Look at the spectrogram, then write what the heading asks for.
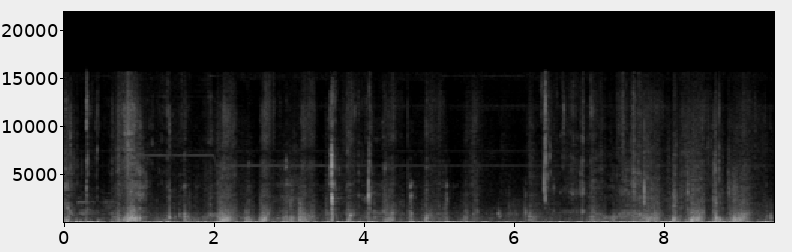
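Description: Close-miked biting and chewing of a sesame-topped pastry: crunching with many small crackles and clicks, in uneven bursts.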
